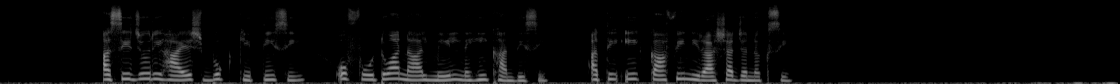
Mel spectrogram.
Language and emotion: Punjabi, sad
